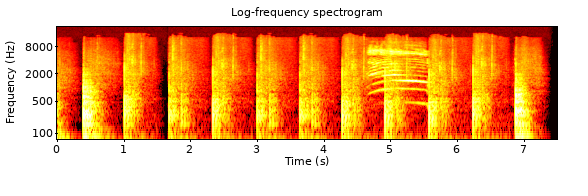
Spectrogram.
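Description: A cat meows inside the AKAI ONNA horror video game, a single drawn-out mewing cry set among a steady series of rhythmic knocking thuds, fairly close and moderately loud with no talk.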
